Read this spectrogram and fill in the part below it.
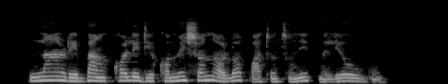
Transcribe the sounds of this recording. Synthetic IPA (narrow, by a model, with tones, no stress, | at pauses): lã˦n̩˦ɾe˨ba˦˨ŋ̩˦kɔ˦le˧di˨kɔ˧mĩ˦ʃɔ̃˦nãː˦˨lɔ˦˨k͡pa˨tũ˨˦tũ˧˦nĩ˦k͡pĩ˨le˨˦o˧˨ɡũ˨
